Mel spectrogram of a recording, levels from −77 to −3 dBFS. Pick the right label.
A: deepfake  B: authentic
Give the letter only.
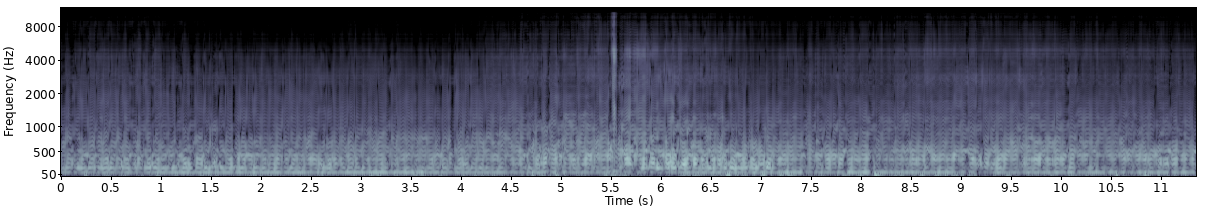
A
